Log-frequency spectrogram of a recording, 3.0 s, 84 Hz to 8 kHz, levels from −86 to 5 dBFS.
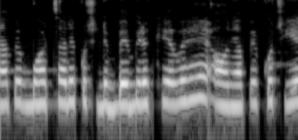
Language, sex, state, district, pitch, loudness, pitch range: Hindi, female, Punjab, Kapurthala, 275 Hz, -15 LUFS, 265-290 Hz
